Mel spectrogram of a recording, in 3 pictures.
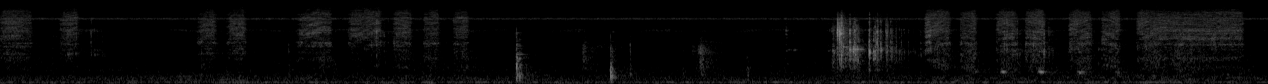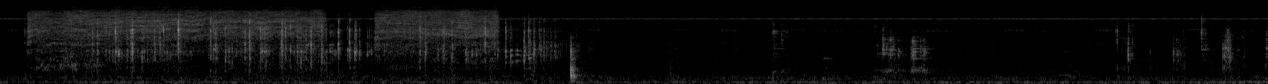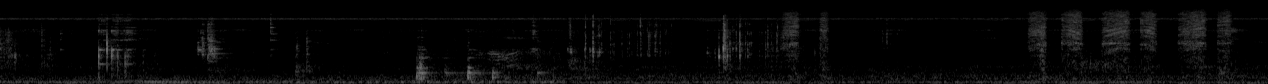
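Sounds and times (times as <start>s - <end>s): pressurised spray hissing: 0.0s - 0.9s, 2.0s - 4.8s, 9.3s - 17.7s, 33.2s - 33.7s, 35.6s - 37.8s
parts clicking and knocking: 7.8s - 11.0s, 13.0s - 18.6s, 23.8s - 28.6s, 29.5s - 34.4s.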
